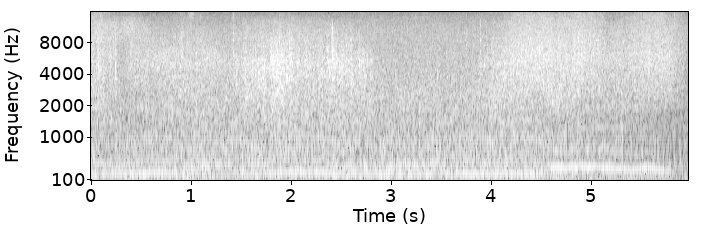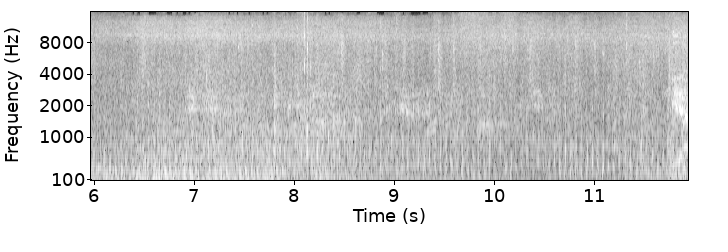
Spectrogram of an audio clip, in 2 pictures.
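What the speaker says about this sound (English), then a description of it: "Oh, it's a convoy." Engine drone rises and falls as vehicles move in Ghost Recon Wildlands, a steady loud motor with a shifting pitch that later settles into a lower rumble, with some talk underneath.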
